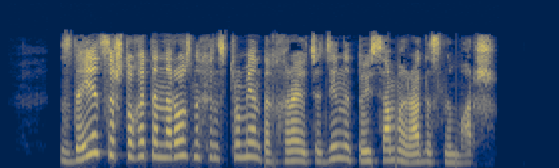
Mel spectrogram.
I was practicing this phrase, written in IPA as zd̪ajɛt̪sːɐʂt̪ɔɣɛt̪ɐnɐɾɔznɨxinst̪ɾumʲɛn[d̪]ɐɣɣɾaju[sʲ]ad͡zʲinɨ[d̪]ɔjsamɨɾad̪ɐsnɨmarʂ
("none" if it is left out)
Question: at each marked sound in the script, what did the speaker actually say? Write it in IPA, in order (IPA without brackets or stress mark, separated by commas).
t̪, t͡sʲ, t̪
